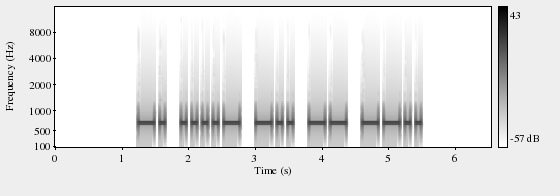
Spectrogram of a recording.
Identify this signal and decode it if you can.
Morse code, heard as a keyed tone, about 18 wpm, 700 Hz. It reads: N4DMZ
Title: Speed Racing - USA 1x3 Call Signs 15wpm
